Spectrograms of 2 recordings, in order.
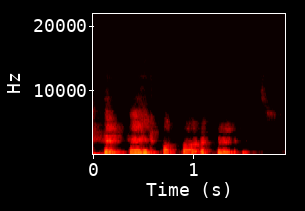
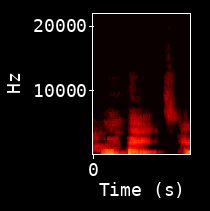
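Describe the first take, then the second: First: A breaking, sobbing cry of pain. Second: Put-on a child whimpering under the rubble; whimpering in pain. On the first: Acted. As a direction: sob it out, crushed and hurting. Trapped child in pain.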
